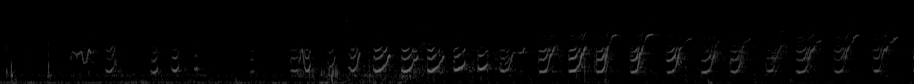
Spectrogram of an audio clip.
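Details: Squeaky upward-sweeping whistles from a pet guinea pig, sparse at first, then a steady rapid chain of about three to four per second after a rustle.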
